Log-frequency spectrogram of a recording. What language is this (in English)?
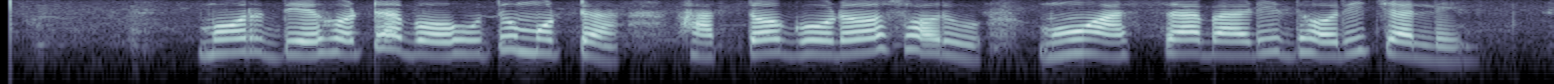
Odia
